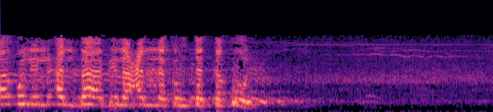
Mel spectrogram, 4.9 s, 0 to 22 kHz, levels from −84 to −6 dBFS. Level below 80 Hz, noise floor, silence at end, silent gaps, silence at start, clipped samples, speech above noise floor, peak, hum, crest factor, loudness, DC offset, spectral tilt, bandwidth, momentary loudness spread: -62 dBFS; -47 dBFS; 0.05 s; none; 0 s; under 0.1%; 24 dB; -4 dBFS; none; 22 dB; -22 LUFS; under 0.1%; 0.5 dB/octave; 6.4 kHz; 23 LU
